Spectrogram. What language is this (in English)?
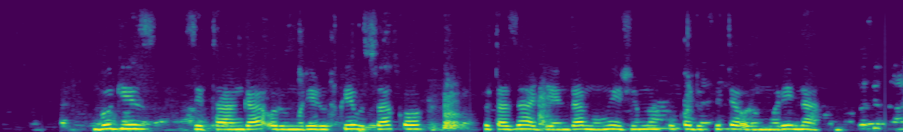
Kinyarwanda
